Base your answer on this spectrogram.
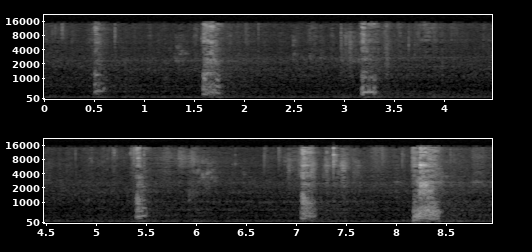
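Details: Dog with "popcorn" coughing of unknown cause gives six short, harsh, bark-like coughs at irregular intervals over nine seconds, with a steady low hum behind.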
